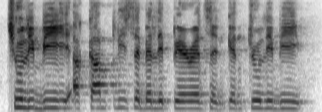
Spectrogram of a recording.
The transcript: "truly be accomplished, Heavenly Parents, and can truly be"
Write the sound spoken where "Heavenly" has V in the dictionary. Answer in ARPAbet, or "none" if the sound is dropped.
B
